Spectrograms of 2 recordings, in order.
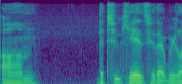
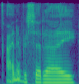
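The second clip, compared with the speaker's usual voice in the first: normal talking voice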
